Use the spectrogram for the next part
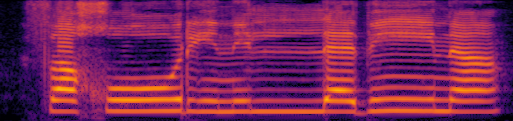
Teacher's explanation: اگر ہم یہ کلمہ کو اگلی آیت کے ساتھ ملا کے پڑھے تو کلمت الذین دوسری آیت میں اس کے شروعات میں الف ساکن ہے، اور کیونکہ قرآن میں 2 حرف ساکن ساتھ میں نہیں پڑھے جاتے لہذا ہم تنوین کی اصلیت جو کہ نون ساکن ہے اس کو زیر سے پڑھ کے کلمت الذین کو پڑھیں گے فخورن الذین، اور ہم کلمت فخور پہ رکے تو را پہ جزم سے رکیں گے اور کلمت الذین کو الف سے شروعات کریں گے.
